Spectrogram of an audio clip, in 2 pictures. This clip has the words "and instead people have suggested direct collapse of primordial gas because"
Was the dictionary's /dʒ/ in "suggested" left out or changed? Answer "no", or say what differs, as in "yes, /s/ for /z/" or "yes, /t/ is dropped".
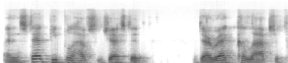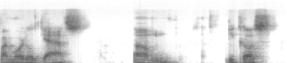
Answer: no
